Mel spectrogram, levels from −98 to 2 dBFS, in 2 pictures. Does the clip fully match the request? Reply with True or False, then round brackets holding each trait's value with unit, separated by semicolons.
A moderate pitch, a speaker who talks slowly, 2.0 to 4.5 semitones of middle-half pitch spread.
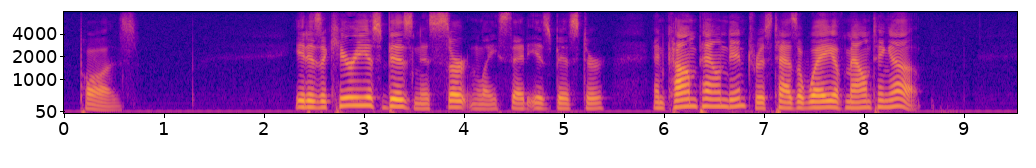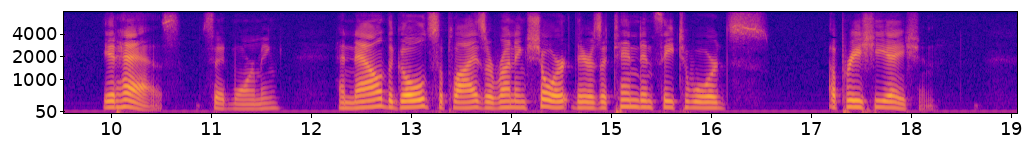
True (175 Hz; 110 wpm; 3.4 semitones)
